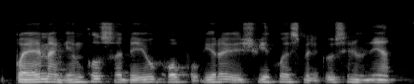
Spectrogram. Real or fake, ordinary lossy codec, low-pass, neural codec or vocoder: fake; Opus, 24 kbps; 7.2 kHz; codec, 16 kHz, 4 kbps, X-Codec, HuBERT features, trained on balanced general audio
